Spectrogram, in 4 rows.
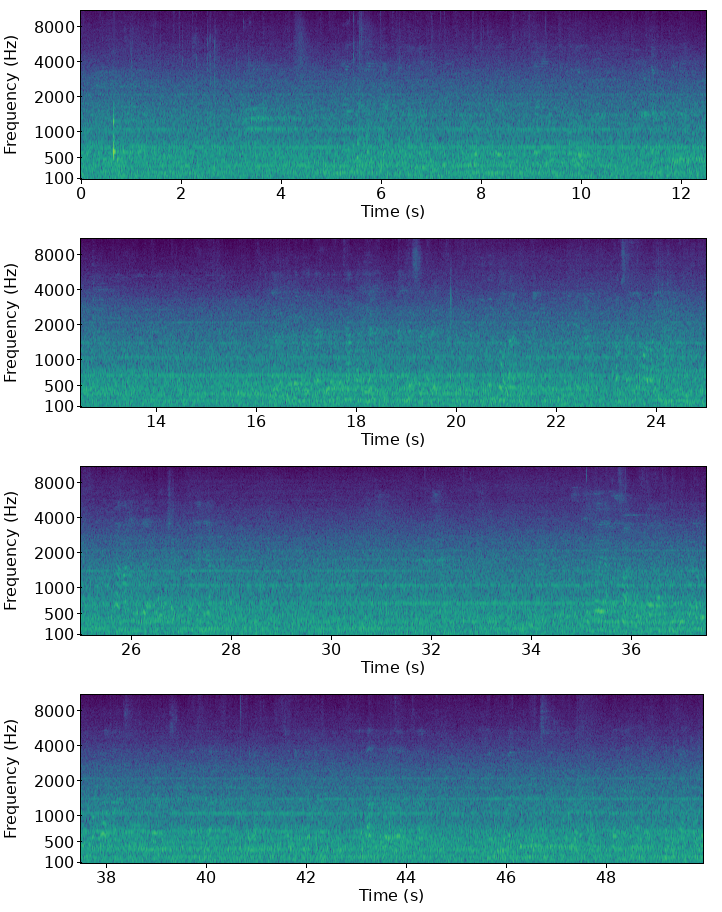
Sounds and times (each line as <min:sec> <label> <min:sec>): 0:00.0 people are crossing the great hall 0:49.9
